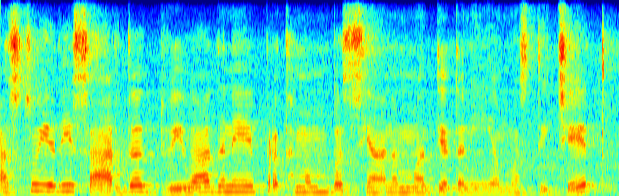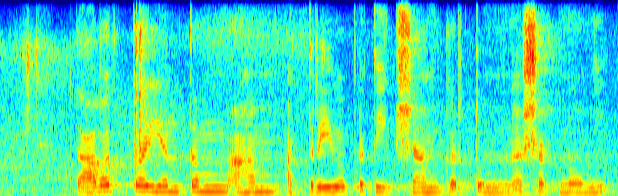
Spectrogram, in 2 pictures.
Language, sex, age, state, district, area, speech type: Sanskrit, female, 30-45, Tamil Nadu, Chennai, urban, spontaneous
